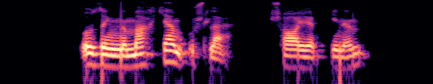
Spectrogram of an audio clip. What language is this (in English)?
Uzbek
